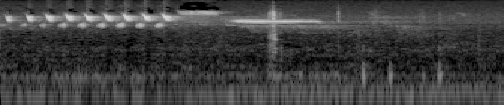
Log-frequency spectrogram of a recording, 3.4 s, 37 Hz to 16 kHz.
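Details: Yellowhammer singing at Kotthausen, Wuppertal-Beyenburg, Germany, on 23 July 2021: a fast run of about eight thin, high repeated notes, then a brief higher note and a drawn-out lower final note, with faint clicks afterwards.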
